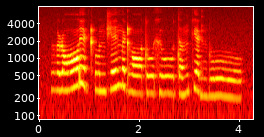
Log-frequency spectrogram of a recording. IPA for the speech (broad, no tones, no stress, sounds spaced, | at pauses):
ɦ ɵ ɭ ɔː ɾ eː ɖ ʈʰ u n d͡ʒ e ŋ ɾ ə ɖ ɦ ɔː t uː xʲ uː t ə ŋ kʲ ɛ ɖ n d uː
